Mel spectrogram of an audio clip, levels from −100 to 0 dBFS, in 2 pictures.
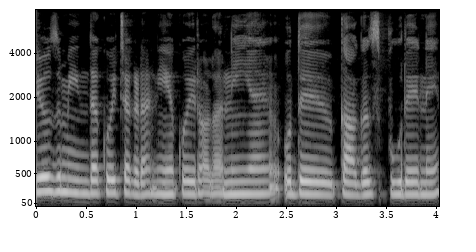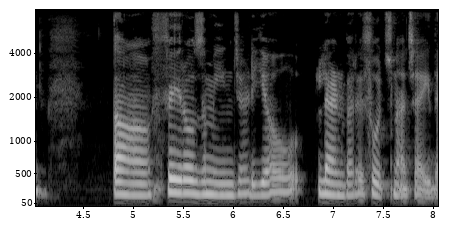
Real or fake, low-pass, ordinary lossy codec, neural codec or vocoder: real; none; none; none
